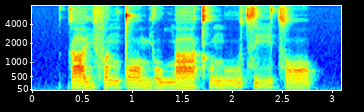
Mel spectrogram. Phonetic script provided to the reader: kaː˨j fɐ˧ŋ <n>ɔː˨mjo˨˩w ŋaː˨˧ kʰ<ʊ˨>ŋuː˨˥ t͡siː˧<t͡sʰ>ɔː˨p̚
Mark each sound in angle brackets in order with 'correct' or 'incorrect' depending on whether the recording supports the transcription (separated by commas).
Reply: incorrect, correct, incorrect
